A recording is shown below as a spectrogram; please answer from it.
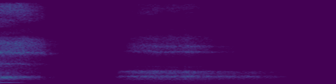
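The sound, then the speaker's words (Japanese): Deep breathing in and out: a soft, airy breath trailing off at the start, then after a short pause a long, slow, steady breath lasting about two seconds, heard alone without talk. “まずは深呼吸して、体の力抜こっか。吸って、”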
